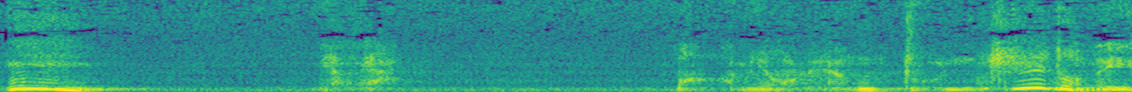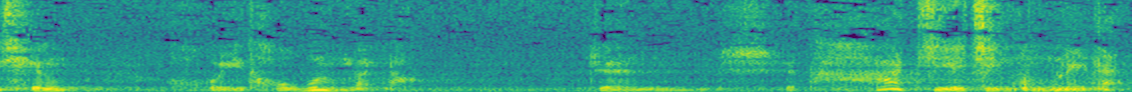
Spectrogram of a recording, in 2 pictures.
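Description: A servile, scheming palace eunuch. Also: male voice, fairly low pitch, huge pitch swings, slow pace, gravelly, pauses often, a little hiss or hum, full character voice. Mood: conspiratorial. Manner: servile, conspiratorial. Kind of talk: theatrical Chinese radio drama acting. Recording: phone-like lo-fi sound in long reverb.

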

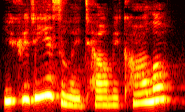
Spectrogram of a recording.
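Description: A woman voicing a manipulative, seductive woman who coaxes secrets in a soft, purring way. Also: high-pitched, sing-song, a little fast, pitched above the performer's own voice. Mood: coaxing.

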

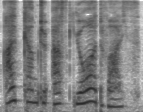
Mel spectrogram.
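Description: A woman voicing a tiny, timid little man in a storybook reading, with a small, soft, high voice. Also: expressive, takes it slowly, heavily acted. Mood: small, polite.

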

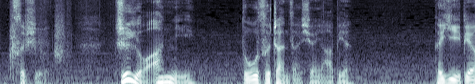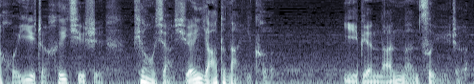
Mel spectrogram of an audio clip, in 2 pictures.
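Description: Solemn fantasy narrator, deep voice with lively swings, faint effects behind. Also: male voice, moderate pace, slight background noise. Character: solemn male storyteller of a fantasy tale. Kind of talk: dramatic scripted narration.

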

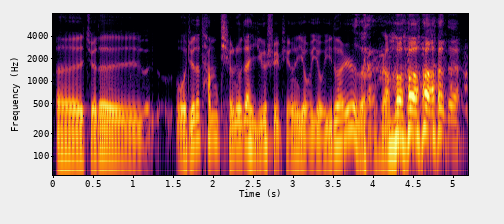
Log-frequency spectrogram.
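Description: A man from Northeast China co-hosts with easy self-mockery, chuckling through his sentences. His voice sits at a middle pitch. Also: sing-song, fairly quick, darkish tone. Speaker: podcast co-host. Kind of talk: casual chat.

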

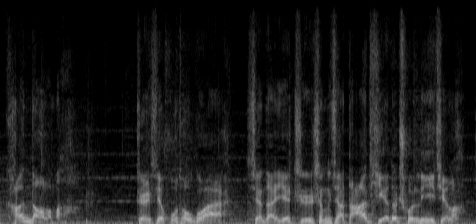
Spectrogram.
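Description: A man's voice: mid-range voice, expressive, fairly quick, fairly bright tone, close to an everyday voice. A man playing an arrogant, hot-tempered wolf demon soldier who swaggers, sneers and threatens in an audio drama. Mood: sneering contempt. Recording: music under the voice.

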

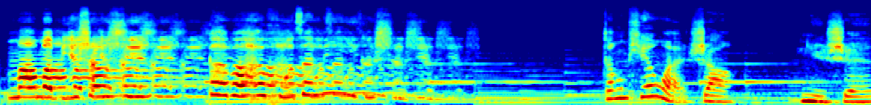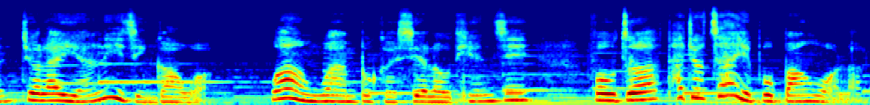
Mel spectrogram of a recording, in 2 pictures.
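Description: A woman's voice: high voice, moderate pace, over music, natural voice. A woman playing an earnest, emotional nine-year-old girl in a radio drama, with a childlike, eager manner. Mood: consoling. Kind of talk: radio drama acting with first-person narration.

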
